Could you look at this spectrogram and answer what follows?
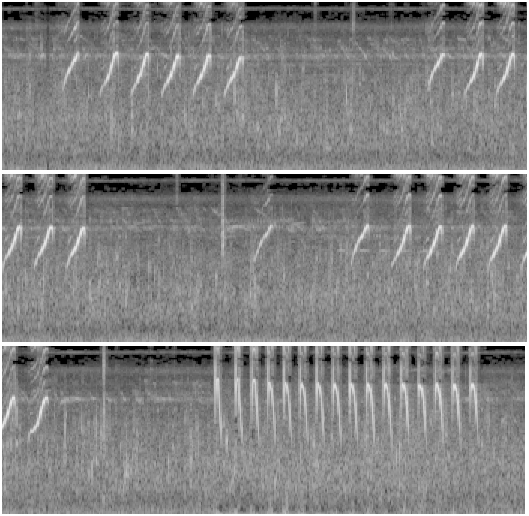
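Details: Bar-winged prinia 'tembakan' song, ciwah and cigun style, clear with pauses: several short runs of five or six rising whistles, then a denser, faster burst of high ticking notes at the end.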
